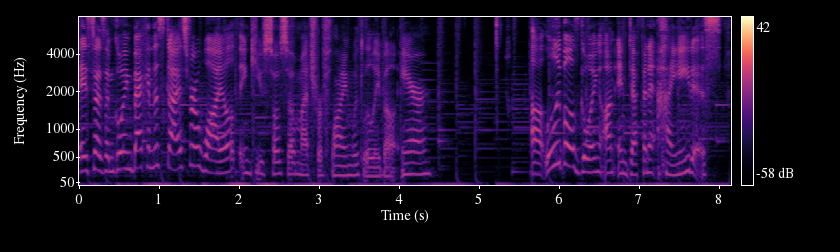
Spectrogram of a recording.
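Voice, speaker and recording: A woman's voice: a little high, very animated, moderate pace, gravelly, soft background music. A woman streaming live, chatting casually and playfully, swearing freely as she talks to her viewers. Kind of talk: casual livestream chat.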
